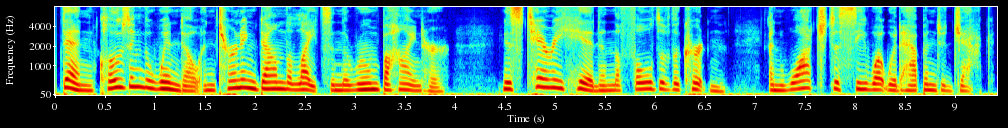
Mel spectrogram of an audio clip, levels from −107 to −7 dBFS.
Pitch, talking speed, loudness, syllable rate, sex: 200 Hz, 205 wpm, -19 LUFS, 4.8 syllables/s, female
